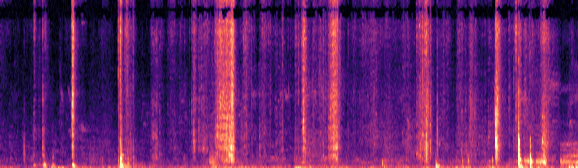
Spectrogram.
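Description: Fresh green maize cobs being husked by hand: faint, short tearing rustles as the husks are pulled off, with scattered snaps and crackles.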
